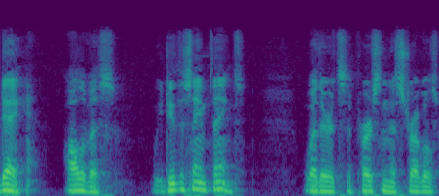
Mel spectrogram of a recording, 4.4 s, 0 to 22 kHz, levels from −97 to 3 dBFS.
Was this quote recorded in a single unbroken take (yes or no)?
yes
